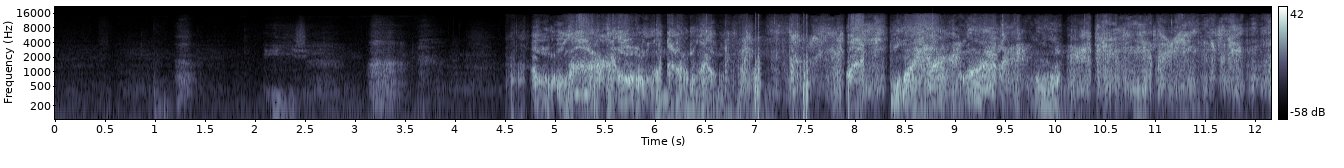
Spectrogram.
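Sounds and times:
speech: 0:02.2 - 0:03.5
exaggerated wet slurping sound effect: 0:04.5 - 0:12.1.

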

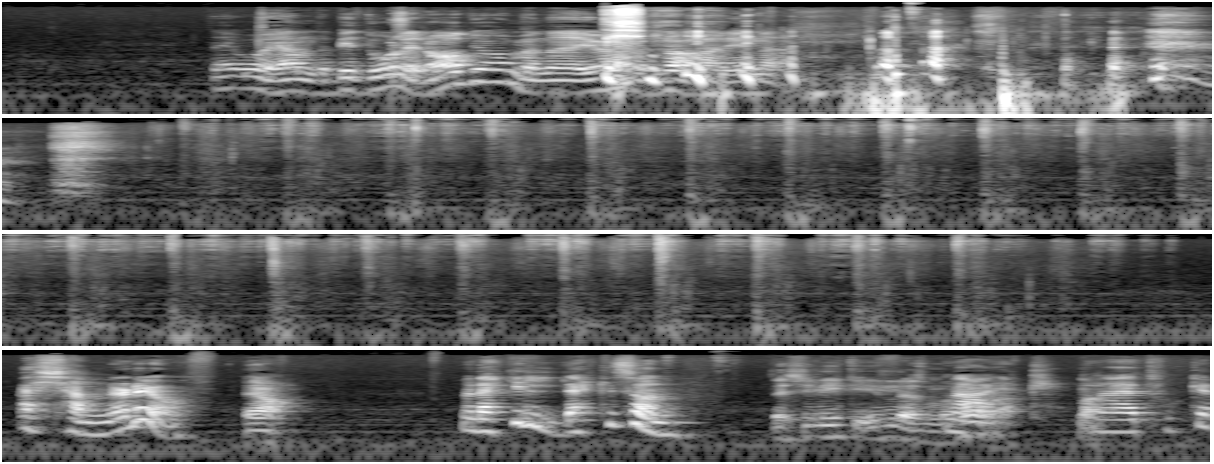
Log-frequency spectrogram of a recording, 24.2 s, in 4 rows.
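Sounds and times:
speech: 0:01.0 - 0:04.6, 0:18.5 - 0:19.7, 0:20.4 - 0:24.1
people laughing: 0:03.0 - 0:04.8
person jumping on the floor to stress-test a sore ankle: 0:03.6 - 0:05.2, 0:06.8 - 0:17.9.

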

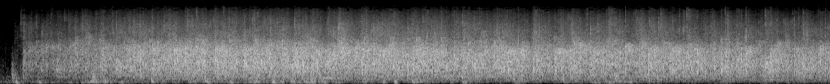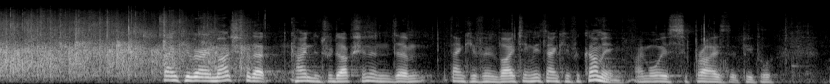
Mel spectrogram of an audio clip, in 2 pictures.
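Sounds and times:
audience applause welcoming author Ian Buruma to a talk: 0:00.0 - 0:11.0
speech: 0:10.0 - 0:16.6.

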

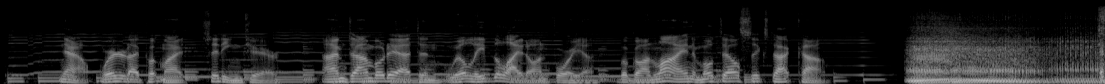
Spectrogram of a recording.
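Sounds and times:
speech: 0:00.6 - 0:08.4
2016 Rogue Glide Special motorcycle engine revving: 0:09.0 - 0:11.0.

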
